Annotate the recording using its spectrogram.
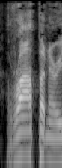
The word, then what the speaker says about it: Rapana: Maybe we didn't, but that's what Jordan wants. He's been Rapana for so long, but always a niggle in the back of the mind that Rapana is the actual pronunciation, and, mm-hmm. and he's never been overly strong in enforcing that. But we pinned him down before round one, and he said, let's go with Rapana.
